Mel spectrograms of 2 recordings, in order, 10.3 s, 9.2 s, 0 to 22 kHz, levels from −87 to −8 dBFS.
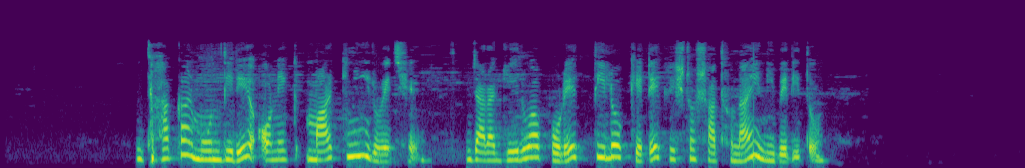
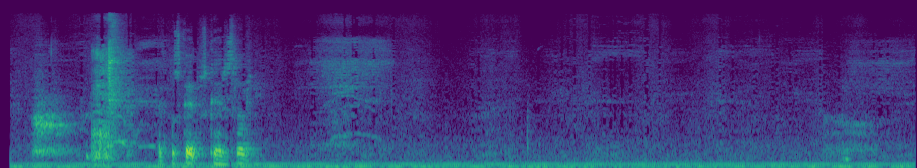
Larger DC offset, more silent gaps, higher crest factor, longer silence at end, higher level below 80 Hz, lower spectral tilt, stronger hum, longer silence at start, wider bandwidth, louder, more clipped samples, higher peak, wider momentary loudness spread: neither; neither; second, 16 dB vs 24 dB; first, 2 s vs 0 s; second, -62 dBFS vs -44 dBFS; first, -6.5 dB/octave vs -4.5 dB/octave; neither; first, 1.35 s vs 0.1 s; second, 8 kHz vs 16 kHz; first, -19 LUFS vs -36 LUFS; neither; first, -4 dBFS vs -12 dBFS; second, 11 LU vs 17 LU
